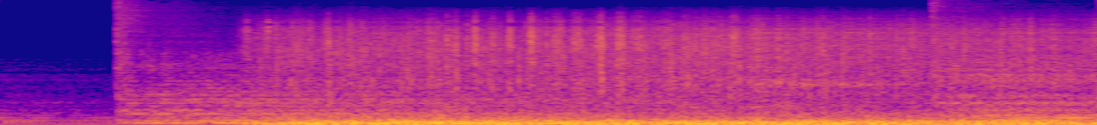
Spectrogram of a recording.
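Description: A heavy stone door grinds and rumbles as it slides open.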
